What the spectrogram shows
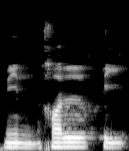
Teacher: نون ساكنة مظهرة قبل الخاء المفتوحة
